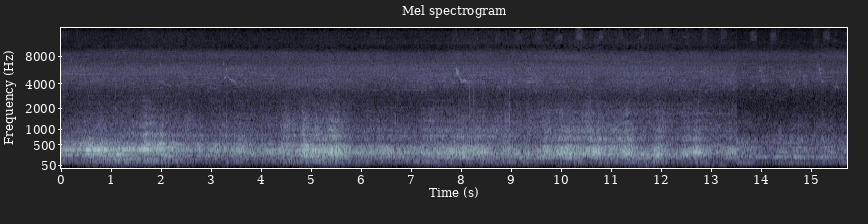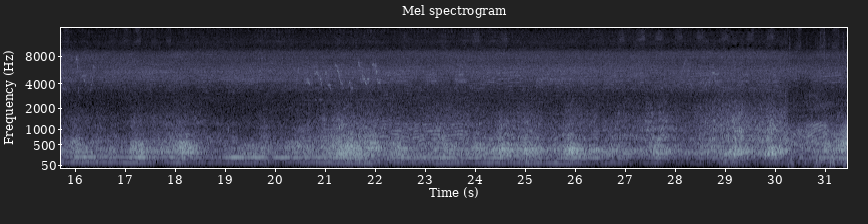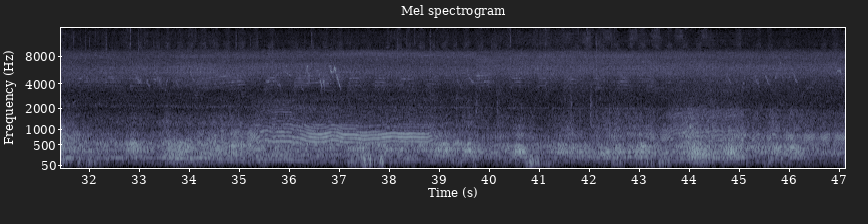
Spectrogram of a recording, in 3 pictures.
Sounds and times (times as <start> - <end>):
Fixed-wing aircraft, airplane: 0.0 - 47.1.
